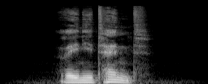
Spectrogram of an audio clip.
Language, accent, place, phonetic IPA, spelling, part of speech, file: German, Germany, Berlin, [ʁeniˈtɛnt], renitent, adjective, De-renitent.ogg
- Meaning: renitent, recalcitrant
